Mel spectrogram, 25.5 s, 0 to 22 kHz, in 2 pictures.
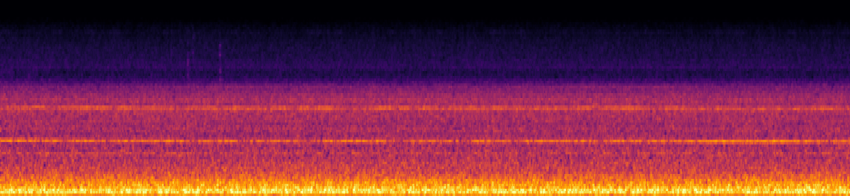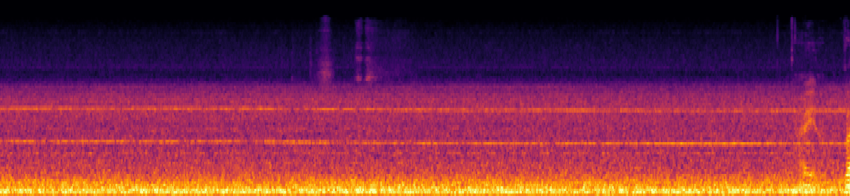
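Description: Steady, continuous engine drone of a QualityWings 757-200 airliner on approach in a flight simulator, a constant hum with faint whining tones holding level for the whole stretch.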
